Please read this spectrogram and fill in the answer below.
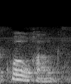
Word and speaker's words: quahog: Q is for quahog.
